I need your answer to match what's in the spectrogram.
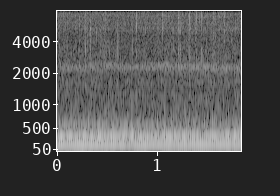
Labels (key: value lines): label: anthrophony, boat engine
recorder: HydroMoth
